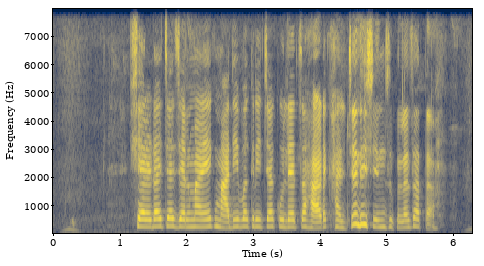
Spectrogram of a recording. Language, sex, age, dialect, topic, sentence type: Marathi, female, 56-60, Southern Konkan, agriculture, statement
